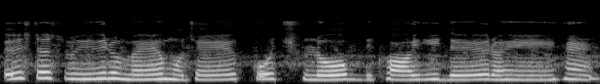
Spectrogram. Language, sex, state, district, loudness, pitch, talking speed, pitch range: Hindi, female, Madhya Pradesh, Katni, -15 LUFS, 225 Hz, 100 wpm, 215-245 Hz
